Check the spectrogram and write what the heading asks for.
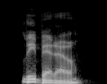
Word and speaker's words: Libero: Scorbunny will know Libero. Is that how you say it? – Libero, yeah.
